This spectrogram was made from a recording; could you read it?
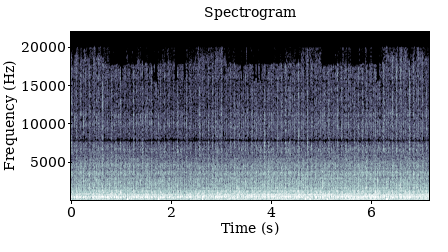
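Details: Triumph motorcycle run up after its rebuilt, repainted exhaust and heat shields were fitted: loud, steady, crisp and even exhaust beat at idle with no misses or rattles, running cleanly.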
